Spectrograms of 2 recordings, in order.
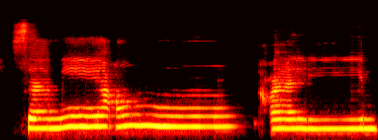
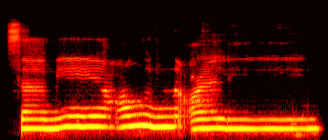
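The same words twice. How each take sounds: First: The nun sound is held too long. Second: The nun flows straight into the next word. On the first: The speaker calls it wrong. "jangan ditahan" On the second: The speaker calls it right.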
